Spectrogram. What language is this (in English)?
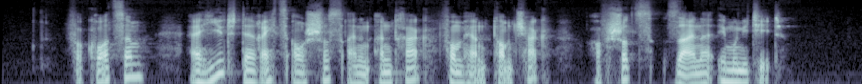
German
